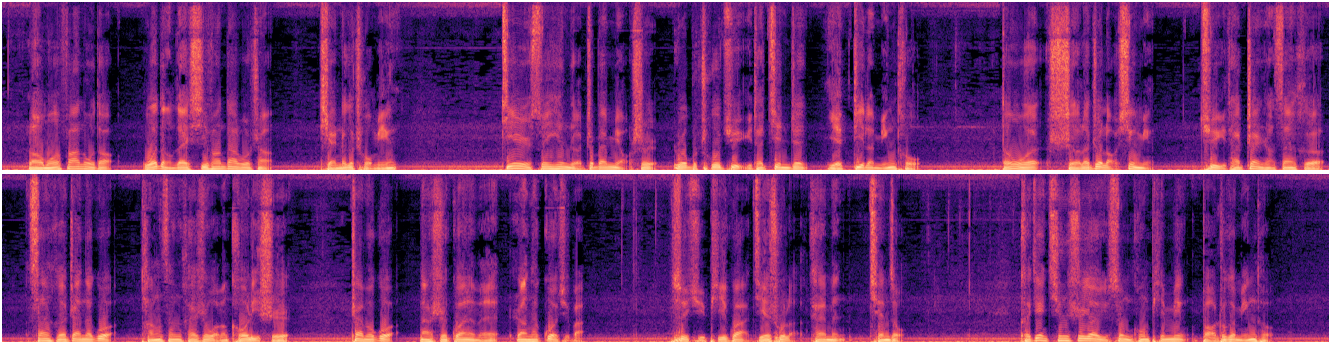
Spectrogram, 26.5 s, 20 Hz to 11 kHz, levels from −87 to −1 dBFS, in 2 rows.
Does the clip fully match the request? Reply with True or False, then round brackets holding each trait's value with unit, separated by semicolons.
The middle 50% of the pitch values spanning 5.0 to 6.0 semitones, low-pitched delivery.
True (5.5 semitones; 100 Hz)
